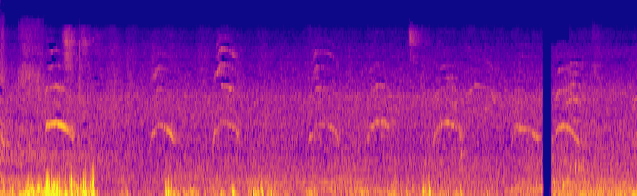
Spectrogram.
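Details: Kittens rescued after losing their mother call with repeated plaintive meows, each a brief arch, coming roughly once a second in a steady run, with rustling and bumps early on and a short dropout near the end.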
